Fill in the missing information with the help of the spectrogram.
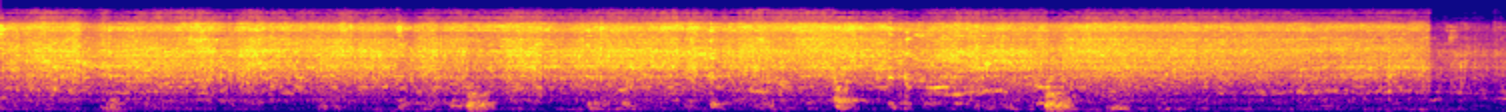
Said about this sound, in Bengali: এইভাবে গ্যাসের ফ্লেমটা মিডিয়ামে রেখে ভেজে ভেজে নিতে হবে সবজিটা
